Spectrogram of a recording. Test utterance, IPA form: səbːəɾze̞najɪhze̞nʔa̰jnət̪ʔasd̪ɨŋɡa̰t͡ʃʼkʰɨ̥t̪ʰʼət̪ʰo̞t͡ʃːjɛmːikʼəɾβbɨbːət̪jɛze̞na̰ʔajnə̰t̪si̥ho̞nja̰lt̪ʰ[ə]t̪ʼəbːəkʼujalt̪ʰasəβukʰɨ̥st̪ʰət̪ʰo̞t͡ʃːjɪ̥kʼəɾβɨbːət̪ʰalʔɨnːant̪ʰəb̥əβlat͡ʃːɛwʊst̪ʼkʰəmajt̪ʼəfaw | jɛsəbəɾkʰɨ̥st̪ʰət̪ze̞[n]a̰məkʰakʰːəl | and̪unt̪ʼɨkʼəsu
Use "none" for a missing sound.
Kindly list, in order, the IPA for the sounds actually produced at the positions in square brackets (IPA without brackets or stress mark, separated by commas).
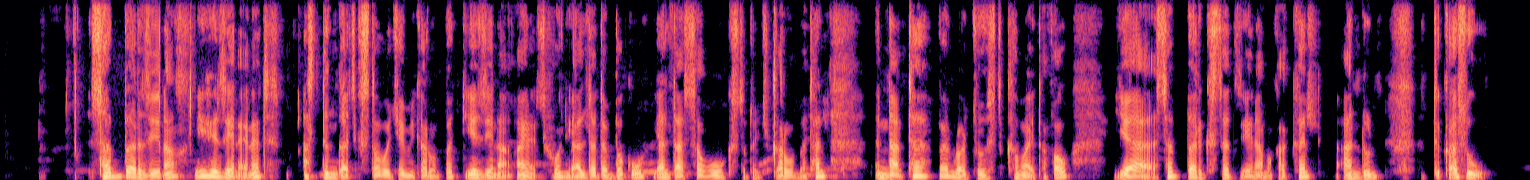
ə, n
